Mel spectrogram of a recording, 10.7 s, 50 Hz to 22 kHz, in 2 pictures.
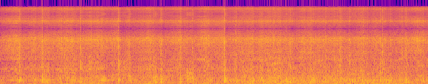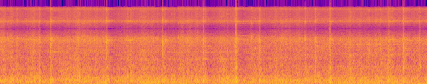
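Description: A steam-hauled train led by LNER B12 4-6-0 locomotive 8572 rolling past close by, its vintage carriages and a goods wagon following, with a steady rumble and wheels clicking and clattering over the rail joints.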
